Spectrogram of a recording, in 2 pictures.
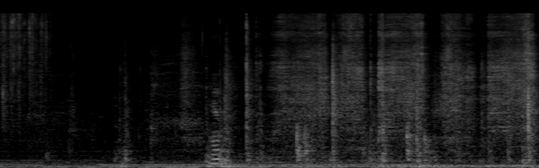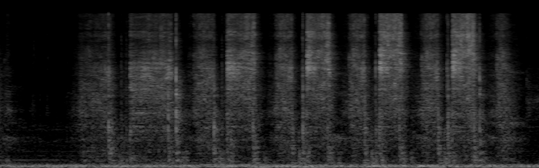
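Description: Low-angle hand plane cutting thin shavings from a softwood board: repeated swishing strokes of the iron slicing wood and the sole sliding on the board. The strokes begin about three seconds in, pause briefly in the middle and are loudest in the last few seconds.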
